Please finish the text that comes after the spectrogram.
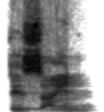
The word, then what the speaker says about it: design: Like sign, design, resign, foreign, align.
